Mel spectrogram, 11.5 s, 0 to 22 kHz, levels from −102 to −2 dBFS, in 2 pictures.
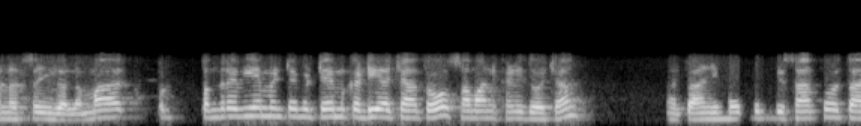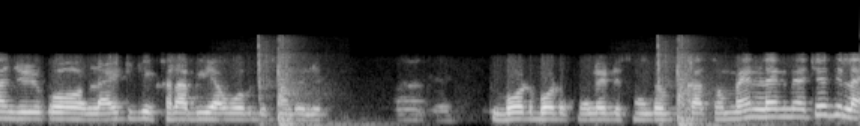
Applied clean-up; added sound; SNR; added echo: none; Slam / Wood; 16 dB; none.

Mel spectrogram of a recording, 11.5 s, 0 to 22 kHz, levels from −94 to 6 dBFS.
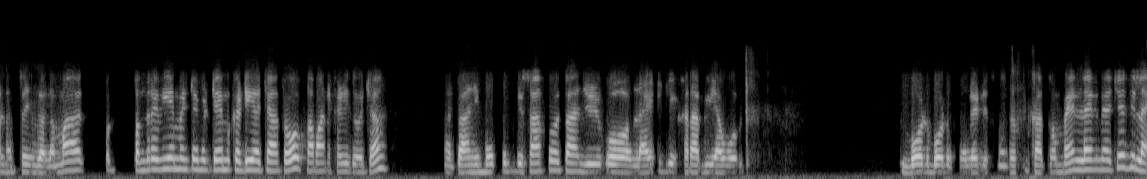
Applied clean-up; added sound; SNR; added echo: neural diffusion model UNIVERSE++.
